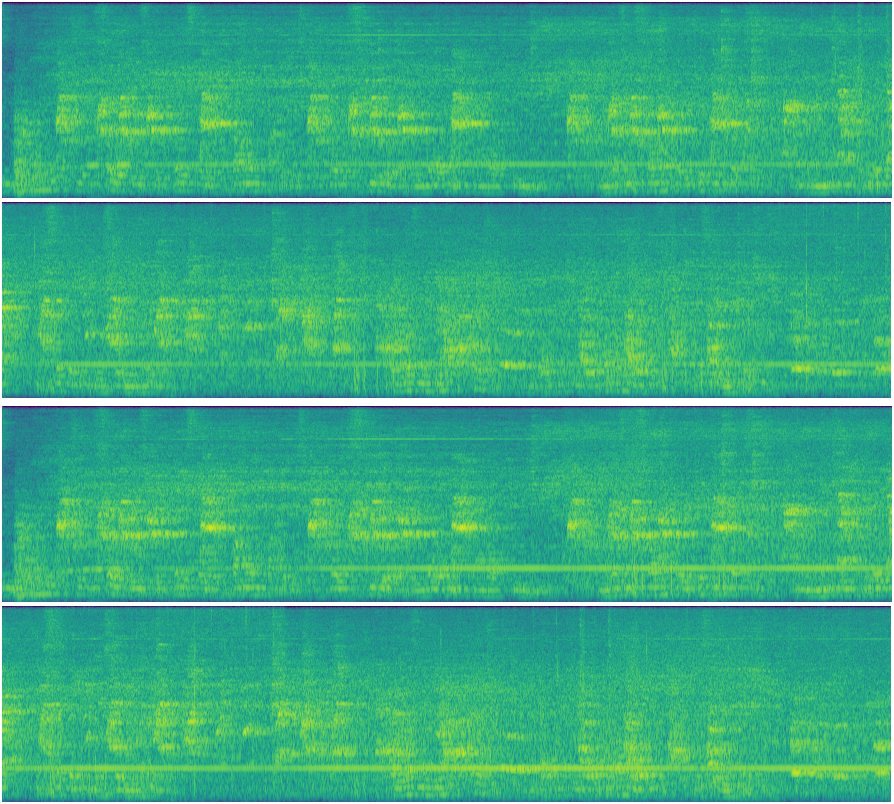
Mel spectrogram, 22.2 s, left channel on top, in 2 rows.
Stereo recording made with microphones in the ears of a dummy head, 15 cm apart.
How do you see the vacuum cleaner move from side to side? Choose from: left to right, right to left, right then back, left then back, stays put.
right then back.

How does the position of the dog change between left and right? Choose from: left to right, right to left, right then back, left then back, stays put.
left to right.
